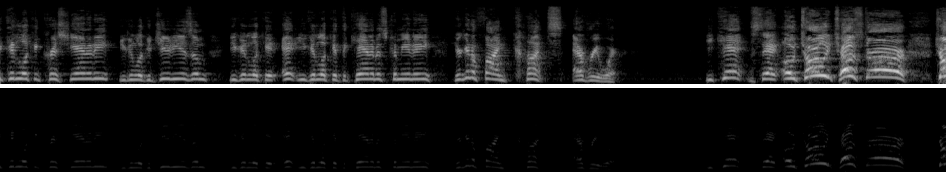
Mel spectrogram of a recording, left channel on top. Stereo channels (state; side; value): quieter; right; 35.6 dB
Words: can look at Christianity, you can look at Judaism, you can look at the cannabis community. You're gonna find cunts everywhere. You can't say, "Oh, Charlie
